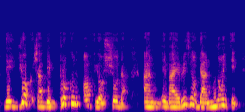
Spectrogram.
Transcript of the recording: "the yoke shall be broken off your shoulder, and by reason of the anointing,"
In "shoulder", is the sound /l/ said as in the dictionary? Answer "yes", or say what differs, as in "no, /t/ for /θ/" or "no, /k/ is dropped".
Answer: no, /l/ is dropped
